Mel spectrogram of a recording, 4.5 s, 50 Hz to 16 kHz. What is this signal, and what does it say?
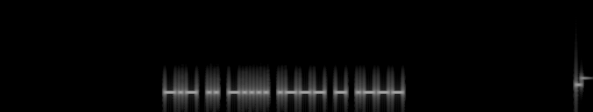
Morse code, heard as a keyed tone, about 44 wpm, 700 Hz. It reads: KI6JTJ
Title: USA Call Signs Repeated 2x 45wpm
